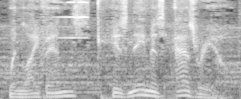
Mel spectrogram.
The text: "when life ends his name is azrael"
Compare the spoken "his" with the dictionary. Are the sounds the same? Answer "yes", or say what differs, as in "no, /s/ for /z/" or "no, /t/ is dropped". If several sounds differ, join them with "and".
yes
